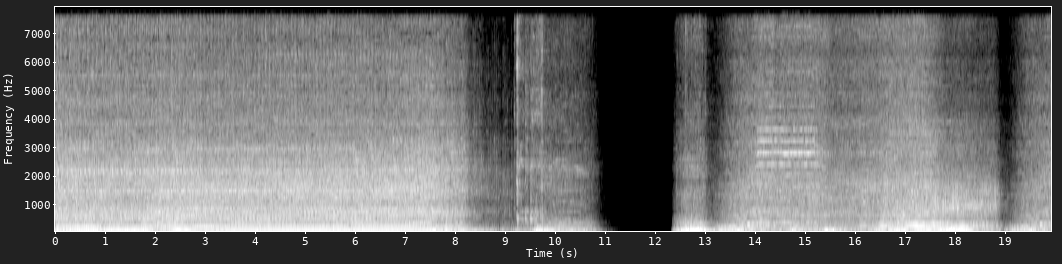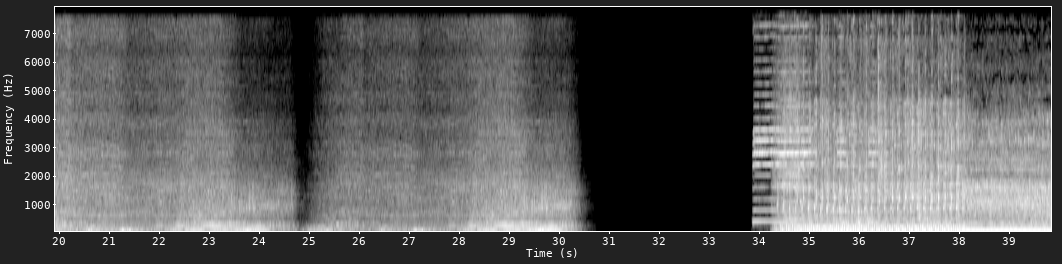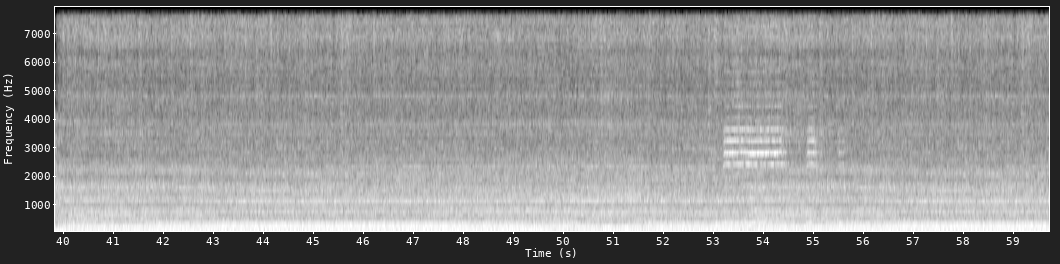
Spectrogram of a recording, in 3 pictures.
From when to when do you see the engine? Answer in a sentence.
You can hear the engine from 0.0 to 10.9 s, from 12.3 to 30.4 s and from 34.2 to 59.6 s.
